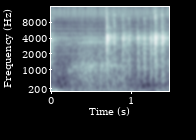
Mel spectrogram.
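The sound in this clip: Typing on a computer keyboard: after a quiet opening, a quick, uneven run of many light, crisp key clicks, faint throughout.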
